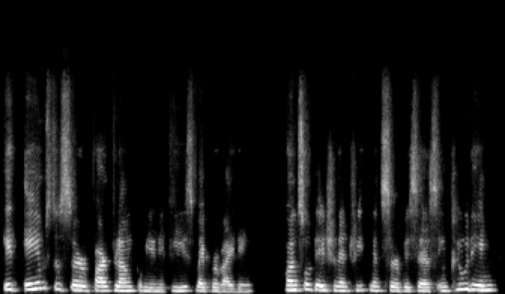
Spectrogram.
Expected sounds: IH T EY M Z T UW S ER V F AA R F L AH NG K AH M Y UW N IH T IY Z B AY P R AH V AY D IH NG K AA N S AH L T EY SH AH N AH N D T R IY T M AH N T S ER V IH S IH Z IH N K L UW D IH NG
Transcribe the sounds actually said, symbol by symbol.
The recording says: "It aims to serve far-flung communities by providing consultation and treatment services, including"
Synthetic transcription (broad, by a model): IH T EY M S T UW S ER V F AA R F L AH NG K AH M Y UW N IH T IY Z B AY P R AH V AY D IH NG K AA N S AH L T EY SH AH N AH N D T R IY T M AH N T S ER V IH S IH S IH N K L UW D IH NG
